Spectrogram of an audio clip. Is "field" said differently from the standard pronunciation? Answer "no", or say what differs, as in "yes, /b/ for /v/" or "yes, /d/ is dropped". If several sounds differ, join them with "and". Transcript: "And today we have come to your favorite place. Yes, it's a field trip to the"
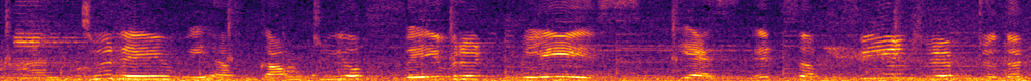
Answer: yes, /l/ is dropped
